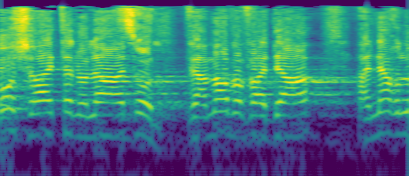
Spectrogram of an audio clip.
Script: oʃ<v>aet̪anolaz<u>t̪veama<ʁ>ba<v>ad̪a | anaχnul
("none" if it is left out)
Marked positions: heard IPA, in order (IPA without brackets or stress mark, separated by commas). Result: ʁ, o, ʁ, v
